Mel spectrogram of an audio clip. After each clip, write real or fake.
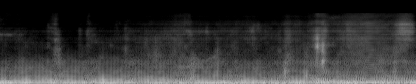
fake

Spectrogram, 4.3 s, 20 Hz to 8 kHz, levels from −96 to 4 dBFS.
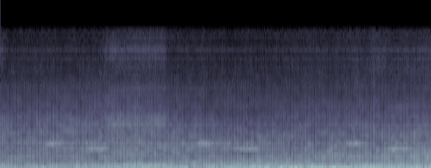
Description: fake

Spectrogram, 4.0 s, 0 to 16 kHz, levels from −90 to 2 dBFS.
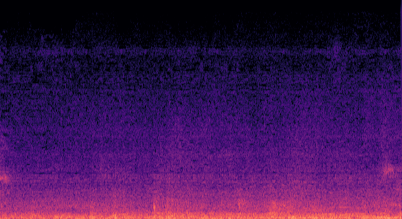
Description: fake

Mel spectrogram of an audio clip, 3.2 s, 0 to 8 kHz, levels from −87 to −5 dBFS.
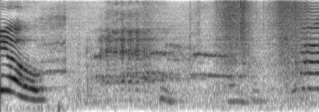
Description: fake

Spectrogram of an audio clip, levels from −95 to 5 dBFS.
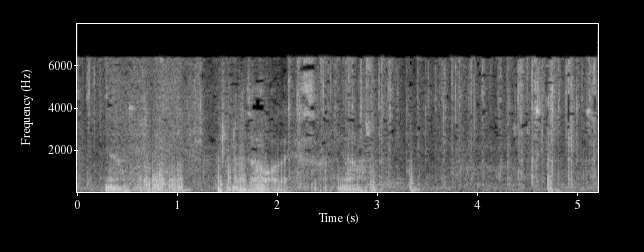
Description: fake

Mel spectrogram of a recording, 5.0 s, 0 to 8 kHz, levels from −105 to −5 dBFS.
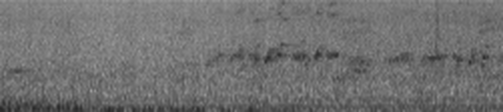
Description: fake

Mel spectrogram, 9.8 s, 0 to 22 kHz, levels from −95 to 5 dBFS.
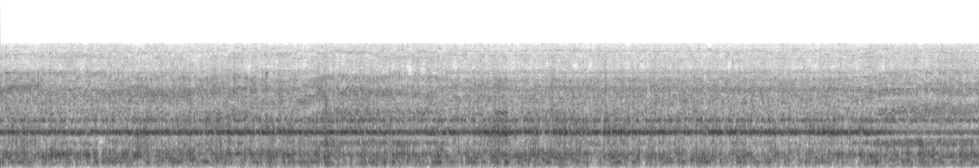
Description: fake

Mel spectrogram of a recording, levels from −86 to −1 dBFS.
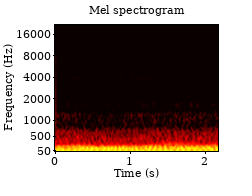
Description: real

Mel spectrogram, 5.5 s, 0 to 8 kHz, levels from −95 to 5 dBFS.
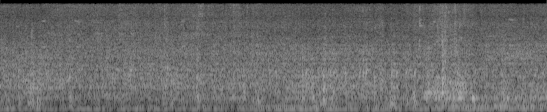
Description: real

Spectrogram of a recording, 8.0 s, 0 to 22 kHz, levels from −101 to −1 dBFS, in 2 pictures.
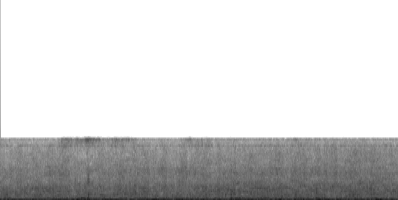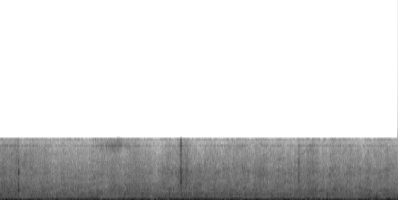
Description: fake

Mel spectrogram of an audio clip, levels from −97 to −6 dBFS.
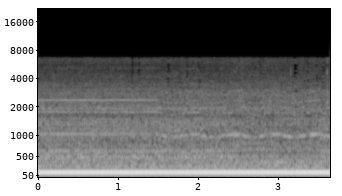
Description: real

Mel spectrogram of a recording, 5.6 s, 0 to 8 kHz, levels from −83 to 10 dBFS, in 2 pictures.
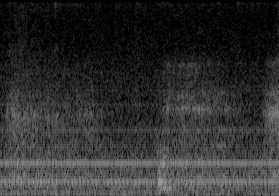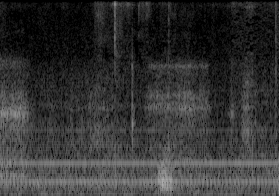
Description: real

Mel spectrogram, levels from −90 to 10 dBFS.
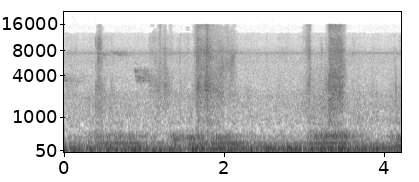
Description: real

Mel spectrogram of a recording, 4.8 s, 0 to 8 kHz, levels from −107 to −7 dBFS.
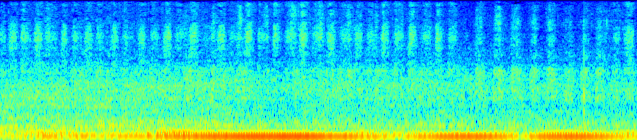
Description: real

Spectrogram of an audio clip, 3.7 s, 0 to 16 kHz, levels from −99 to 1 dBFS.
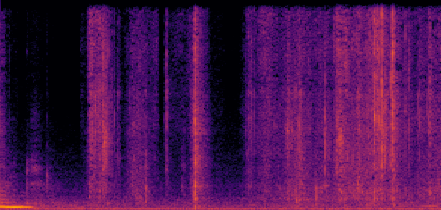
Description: real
